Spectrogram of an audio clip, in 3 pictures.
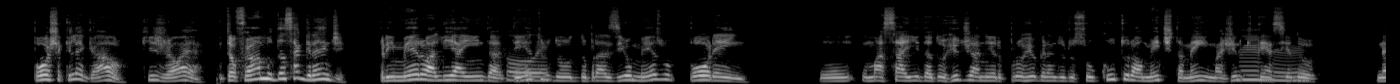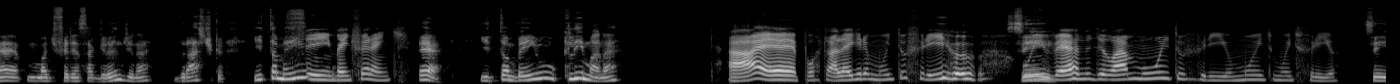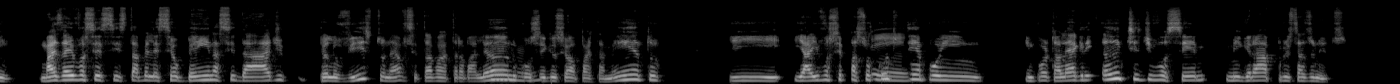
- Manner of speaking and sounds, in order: none
- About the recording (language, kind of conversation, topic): Portuguese, podcast, Qual foi um momento que realmente mudou a sua vida?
